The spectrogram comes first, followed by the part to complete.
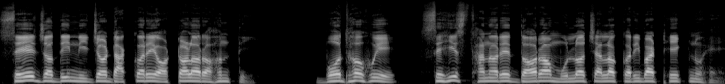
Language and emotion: Odia, neutral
